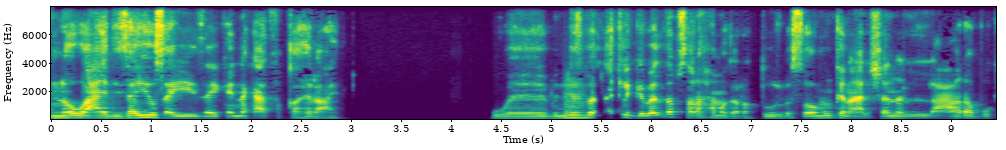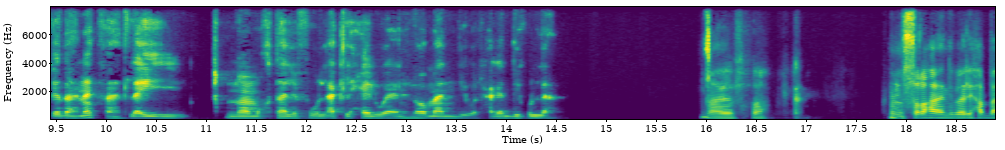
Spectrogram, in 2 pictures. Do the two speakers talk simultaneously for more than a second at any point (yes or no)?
no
